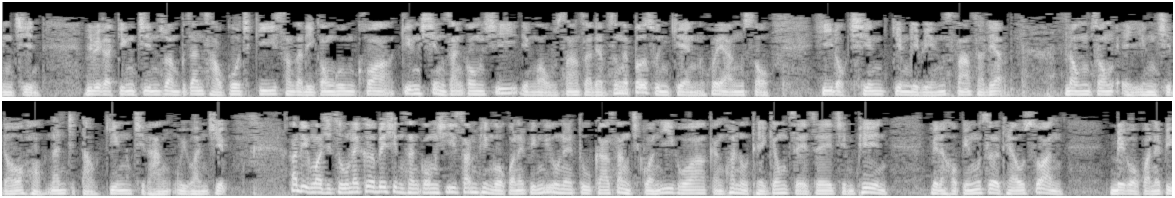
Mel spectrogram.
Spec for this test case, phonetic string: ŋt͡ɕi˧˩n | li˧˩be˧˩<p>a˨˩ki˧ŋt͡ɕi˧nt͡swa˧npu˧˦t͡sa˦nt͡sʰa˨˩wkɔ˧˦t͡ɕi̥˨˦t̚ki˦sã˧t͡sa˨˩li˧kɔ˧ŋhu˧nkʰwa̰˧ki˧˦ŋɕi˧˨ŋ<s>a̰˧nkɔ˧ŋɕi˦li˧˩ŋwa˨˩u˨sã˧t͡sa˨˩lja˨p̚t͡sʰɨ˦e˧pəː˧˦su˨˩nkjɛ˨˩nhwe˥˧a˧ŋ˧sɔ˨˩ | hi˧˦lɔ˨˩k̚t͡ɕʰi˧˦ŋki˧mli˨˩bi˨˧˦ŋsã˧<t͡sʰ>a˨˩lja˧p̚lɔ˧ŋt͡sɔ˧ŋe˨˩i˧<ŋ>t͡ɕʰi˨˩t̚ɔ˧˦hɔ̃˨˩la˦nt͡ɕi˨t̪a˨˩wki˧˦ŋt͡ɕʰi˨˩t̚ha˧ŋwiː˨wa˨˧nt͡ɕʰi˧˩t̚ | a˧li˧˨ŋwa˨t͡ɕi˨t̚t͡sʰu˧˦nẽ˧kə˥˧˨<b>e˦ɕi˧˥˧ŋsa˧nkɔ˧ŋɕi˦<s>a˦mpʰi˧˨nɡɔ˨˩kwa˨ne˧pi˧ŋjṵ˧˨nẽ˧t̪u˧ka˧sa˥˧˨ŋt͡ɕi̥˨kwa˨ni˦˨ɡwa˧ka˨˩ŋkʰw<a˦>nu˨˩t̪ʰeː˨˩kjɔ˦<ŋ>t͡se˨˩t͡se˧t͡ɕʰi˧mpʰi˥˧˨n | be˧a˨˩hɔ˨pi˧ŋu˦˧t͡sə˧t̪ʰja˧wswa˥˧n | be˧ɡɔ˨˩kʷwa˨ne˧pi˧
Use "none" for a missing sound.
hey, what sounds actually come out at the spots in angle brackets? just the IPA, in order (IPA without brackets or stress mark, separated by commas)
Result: k, s, t͡s, ŋ, b, s, a˥˨, ŋ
